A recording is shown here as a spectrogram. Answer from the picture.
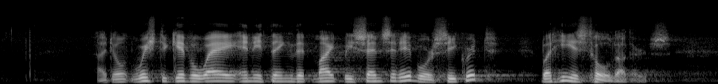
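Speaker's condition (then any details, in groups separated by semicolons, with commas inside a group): No condition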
